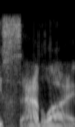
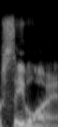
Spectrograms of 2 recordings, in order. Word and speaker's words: Sableye: for right now is a sably or Sableye however you want to pronounce it these days we now remember this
